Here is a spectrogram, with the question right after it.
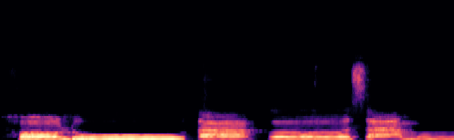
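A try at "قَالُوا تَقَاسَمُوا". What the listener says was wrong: Bukan holu, qalu. Bukan, yang panjangnya ko-nya panjang. Qalu, panjang. Qalu. Qalu taqasamu. Qalu jangan bukan holu ya, qalu.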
